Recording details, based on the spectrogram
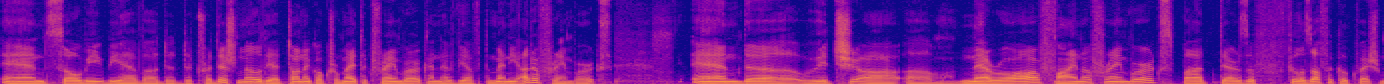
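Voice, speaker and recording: On a very clean recording with a silent background, a man with a dark, mellow tone talks at a moderate pace with fairly even intonation. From Germany. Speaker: saxophonist and improvisation teacher. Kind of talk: casual panel discussion.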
